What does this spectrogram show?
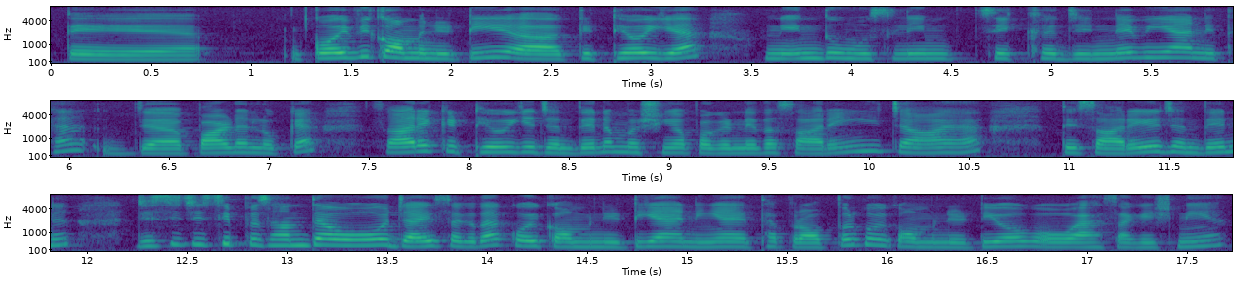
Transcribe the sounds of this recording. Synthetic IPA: t̪eː | koːiːʋiːkɔːmuːnɪʈiːkɪʈʰːeːɦoːiːɛː | nɪ̃nd̪uːmʊsliːmsɪkʰd͡ʒɪnːẽːʋiːɛ̃ːnɪt̪ʰːɛ̃ːpaːɽẽːloːkɛː | saːɾeːkɪʈʰːeːɦoːiːɛːd͡ʒənd̪eːnəməʃiːjãːpəɡəɽneːd̪aːsaːɾẽːiːt͡ʃaːɛː | t̪eːsaːɾeːd͡ʒə̃nd̪eːn | d͡ʒɪsĩd͡ʒɪsiːpəsənd̪ɛːoːd͡ʒaːiːsəkd̪aːkoːiːkɔːmuːnɪʈiːɛːnĩːɛːɪt̪ʰːɛ̃ːpɾɔːpəɾkoːiːkɔːmuːnɪʈiːɦoːoːɛːsaːkɪʃʰnĩːɛː

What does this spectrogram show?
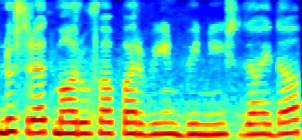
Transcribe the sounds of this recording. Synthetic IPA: nʊsɾət̪maːɾuːfapɐɾʋiːnbiniːʃzaːjd̪a

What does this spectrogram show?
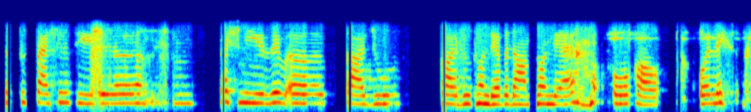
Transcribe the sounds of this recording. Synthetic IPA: sət̪uspɛːʃəlt͡ʃiːz | kəʃmiːɾd̪eː | kaːd͡ʒuː | kaːɾd͡ʒuːt̪ʰõːnd̪eːɛːbəd̪aːmt̪ʰõːnd̪eɛːoːkʰaːo | oːleːk

